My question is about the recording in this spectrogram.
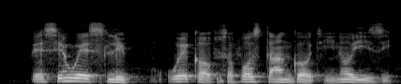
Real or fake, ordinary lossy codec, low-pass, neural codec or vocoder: fake; none; 7.2 kHz; codec, 16 kHz, 8 kbps, FreqCodec, larger model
